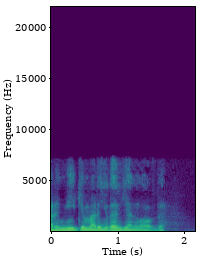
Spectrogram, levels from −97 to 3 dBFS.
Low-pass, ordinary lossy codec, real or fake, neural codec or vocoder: 7.2 kHz; none; fake; codec, 16 kHz, 1.1 kbps, Voila-Tokenizer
